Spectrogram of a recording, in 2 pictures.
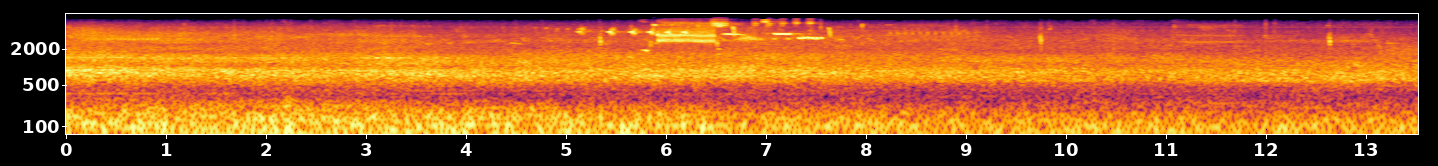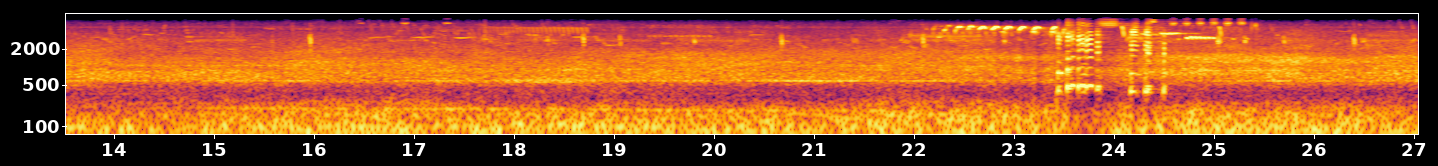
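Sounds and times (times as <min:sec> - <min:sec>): outdoor background rush: 0:00.0 - 0:27.0
faint bird chirps: 0:22.0 - 0:25.4
bird rapid high notes: 0:23.3 - 0:25.4.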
